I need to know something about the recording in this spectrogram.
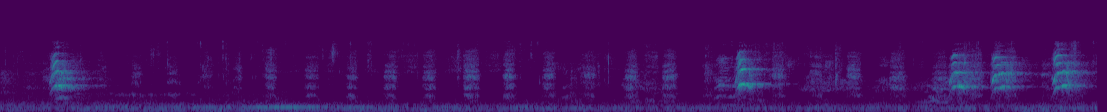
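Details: German Shepherd on a walk barking in loud bursts, a fast run of softer yips and whimpers in between, then several sharp barks clustered near the end over steady low background noise.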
